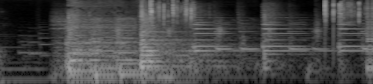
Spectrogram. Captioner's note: marble-clacking intensifies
